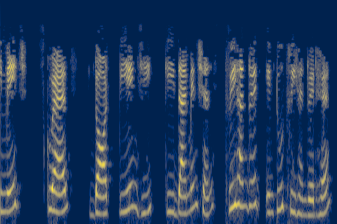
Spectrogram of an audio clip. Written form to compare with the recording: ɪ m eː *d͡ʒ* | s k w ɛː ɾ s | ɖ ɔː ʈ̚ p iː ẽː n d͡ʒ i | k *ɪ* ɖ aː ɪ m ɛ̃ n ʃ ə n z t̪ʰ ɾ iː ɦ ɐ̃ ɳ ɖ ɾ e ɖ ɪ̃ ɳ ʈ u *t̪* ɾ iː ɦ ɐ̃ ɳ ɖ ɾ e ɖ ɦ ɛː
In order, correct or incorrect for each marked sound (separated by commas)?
correct, incorrect, incorrect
